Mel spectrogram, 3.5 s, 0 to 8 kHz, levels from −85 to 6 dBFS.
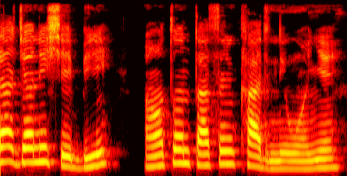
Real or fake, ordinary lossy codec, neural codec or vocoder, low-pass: real; none; none; 7.2 kHz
